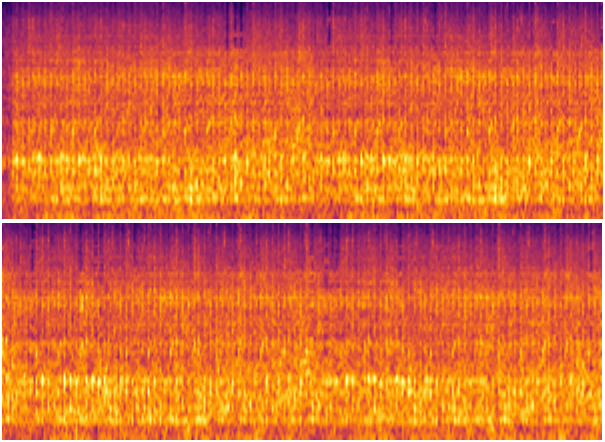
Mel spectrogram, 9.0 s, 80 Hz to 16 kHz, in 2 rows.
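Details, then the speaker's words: 2014 Audi Q5 2.0 TFSI after rear main seal replacement (crankcase vacuum leak), intake valve carbon cleaning and injector cleaning, which fixed P0506 and P0300–P0304 misfires: a steady, even idle with fast injector ticking and no stumbles. "Now our Q5 is running like new. Beautiful. After the seal has been replaced, there is no more vacuum leaks and uh also the valves have been cleaned, the injectors have been cleaned. It's all working like it should."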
